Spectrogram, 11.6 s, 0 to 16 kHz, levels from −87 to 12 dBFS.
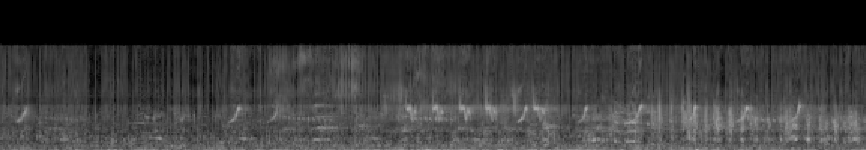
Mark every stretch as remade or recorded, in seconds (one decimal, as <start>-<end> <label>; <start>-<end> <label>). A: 0.0-11.6 remade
